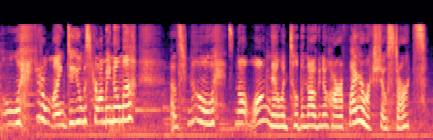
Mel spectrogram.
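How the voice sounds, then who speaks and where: A woman voicing a cheerful, chatty, excitable young fireworks maker in an anime-style video game. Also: extremely high pitch, fairly quick. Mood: eager, pleading. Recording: music behind the voice.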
